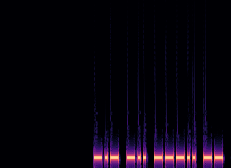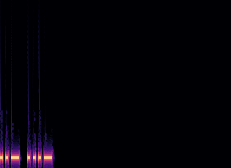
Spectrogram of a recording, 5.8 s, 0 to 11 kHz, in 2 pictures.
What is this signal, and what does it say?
Morse code, heard as a keyed tone, about 34 wpm, 700 Hz. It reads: KD8MUV
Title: USA Call Signs - 6 Characters - Repeated 3x - 35wpm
